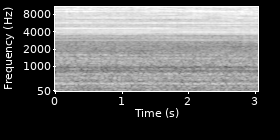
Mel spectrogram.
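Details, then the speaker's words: Gas furnace firing normally after ignition: even, steady burner roar with exhaust/blower fan hum underneath, no popping or surging; burner box heating up before the main fan starts blowing. "man that that was Flawless worked perfect and it's actually heating up the burner box"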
